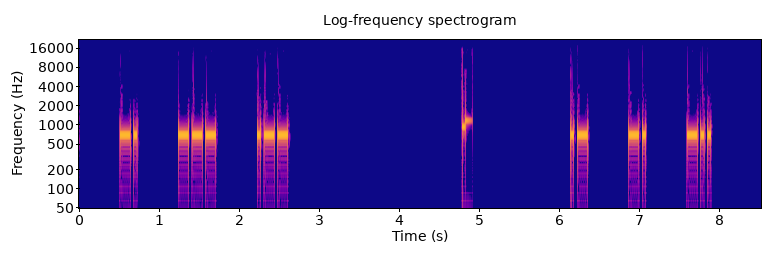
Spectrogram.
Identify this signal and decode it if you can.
Morse code, heard as a keyed tone, about 28 wpm, spaced as for 13 wpm, 690 Hz. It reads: NOW AND
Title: 4x Character Spacing - Top 200 Words - 28wpm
